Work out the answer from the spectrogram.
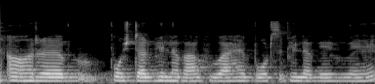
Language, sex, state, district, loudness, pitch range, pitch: Hindi, female, Chandigarh, Chandigarh, -17 LUFS, 160-175 Hz, 165 Hz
